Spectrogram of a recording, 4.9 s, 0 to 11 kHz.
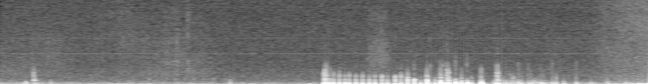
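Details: Human stomach growling (borborygmi) after overeating, which typically continues for over 3 hours: a long, low rumbling gurgle rising midway with a rapid run of bubbling pulses.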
